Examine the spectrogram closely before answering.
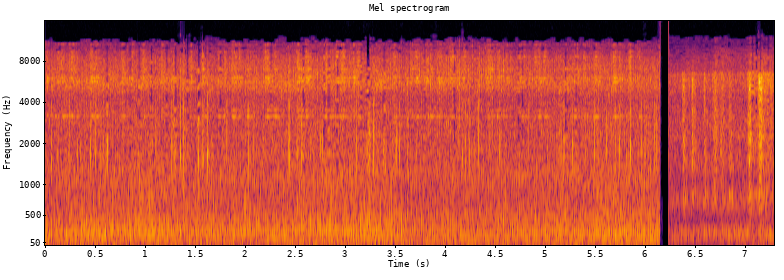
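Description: A small racing engine roars close by at high revs.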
